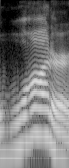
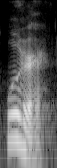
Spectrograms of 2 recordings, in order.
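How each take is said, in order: First: It is said in a standard accent, like "water". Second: It is said in a Philadelphia accent, like "wooter".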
